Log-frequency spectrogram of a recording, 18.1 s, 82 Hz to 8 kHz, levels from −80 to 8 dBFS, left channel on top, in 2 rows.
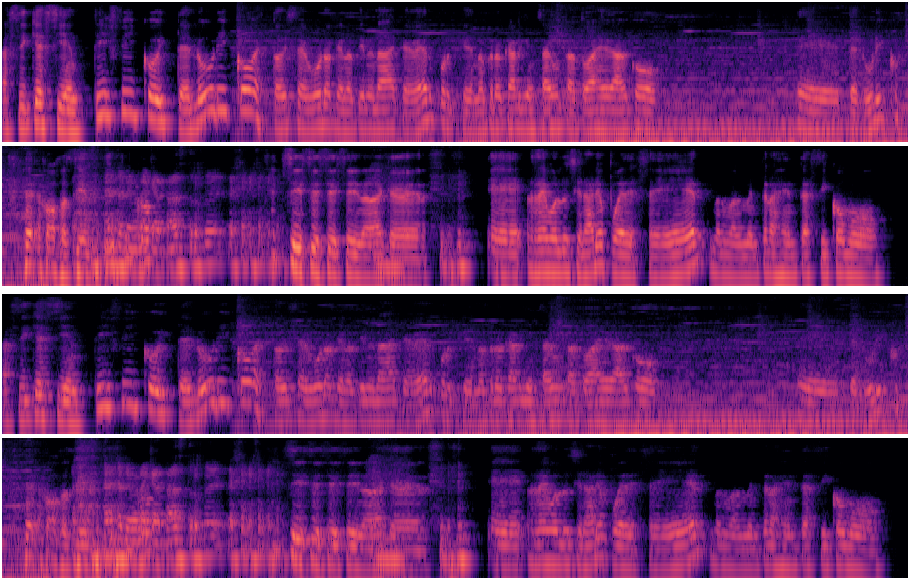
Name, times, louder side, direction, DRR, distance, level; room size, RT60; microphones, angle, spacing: voice 1, 0.0-6.6 8.0-10.6 11.9-13.3 14.0-17.8, left 5 dB, 80° left, 0.4 m, -28 dB
sound 1, 2.3-9.5, left 1 dB, 10° left, 0.7 m, -38 dB
voice 2, 9.8-11.8 12.7-13.8, right 1 dB, 65° right, 1.1 m, -31 dB
3.0 x 2.3 x 2.9 m
head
